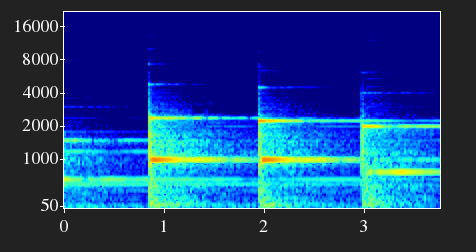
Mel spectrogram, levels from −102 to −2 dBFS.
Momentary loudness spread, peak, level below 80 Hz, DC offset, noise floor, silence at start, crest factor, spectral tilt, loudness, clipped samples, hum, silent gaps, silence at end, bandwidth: 20 LU; -20 dBFS; -62 dBFS; under 0.1%; -56 dBFS; 0 s; 18 dB; -6.5 dB/octave; -35 LUFS; under 0.1%; none; none; 0 s; 5.2 kHz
